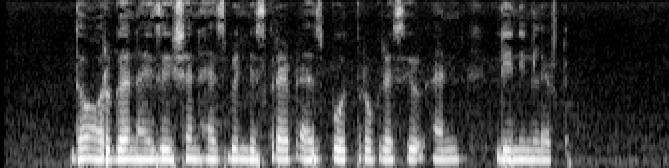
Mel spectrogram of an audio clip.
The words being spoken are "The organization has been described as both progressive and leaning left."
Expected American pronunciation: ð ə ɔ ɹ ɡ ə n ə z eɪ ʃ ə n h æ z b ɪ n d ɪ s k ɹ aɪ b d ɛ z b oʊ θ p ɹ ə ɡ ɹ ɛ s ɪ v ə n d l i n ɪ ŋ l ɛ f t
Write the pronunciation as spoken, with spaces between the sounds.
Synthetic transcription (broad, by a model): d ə ɔ ɹ ɡ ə n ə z eɪ ʃ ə n h æ z b ɪ n d ɪ s k ɹ aɪ b d ɛ z b oʊ t p ɹ ə ɡ ɹ ɛ s ɪ v ə n d l i n ɪ ŋ l ɛ f t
